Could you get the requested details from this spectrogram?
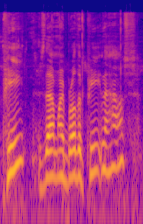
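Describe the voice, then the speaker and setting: A higher-pitched Brooklyn Italian-American man, expressive, brisk, and a little mellow, hosts a livestream while walking outdoors on a city street. He chats casually and replies to viewers. The recording carries outdoor street noise, including street ambience and passing vehicles.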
